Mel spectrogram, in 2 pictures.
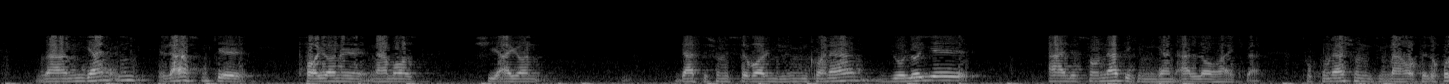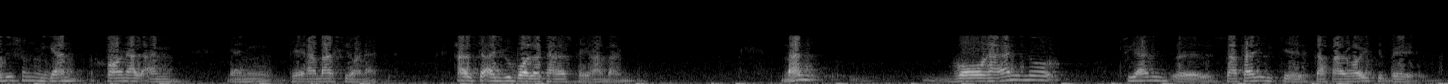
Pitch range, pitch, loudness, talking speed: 130-160 Hz, 140 Hz, -32 LUFS, 95 wpm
